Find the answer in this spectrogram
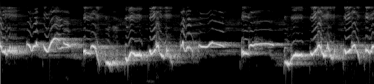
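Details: Night song of a white-rumped shama, a continuous rich warble of sliding, looping whistles that rise and fall rapidly, broken by a brief pause before the varied phrases resume.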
